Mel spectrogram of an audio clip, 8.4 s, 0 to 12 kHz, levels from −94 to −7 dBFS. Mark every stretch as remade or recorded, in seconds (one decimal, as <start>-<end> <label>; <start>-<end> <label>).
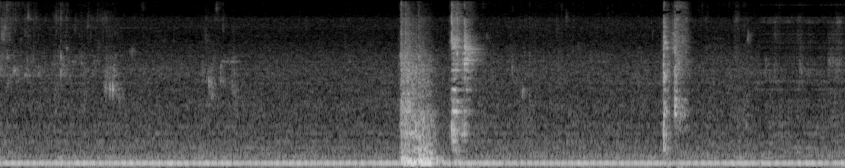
0.0-7.6 recorded; 7.6-8.5 remade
